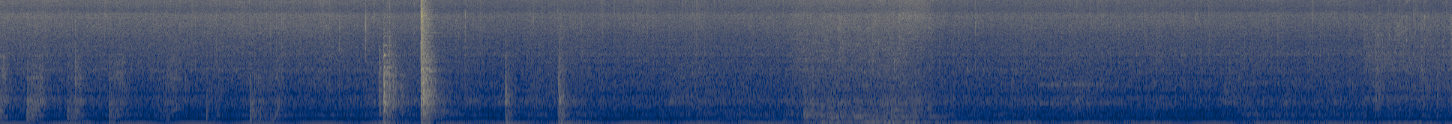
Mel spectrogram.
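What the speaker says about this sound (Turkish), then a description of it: "Önce bunu kavuralım." Soft, continuous sizzling of zucchini and bulgur sautéing in a pan, with a few sharp clinks and scrapes of a utensil stirring, fairly quiet throughout.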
